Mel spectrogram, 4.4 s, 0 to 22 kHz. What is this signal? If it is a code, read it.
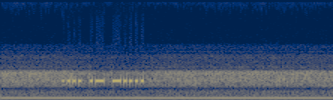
Morse code, heard as a keyed tone, about 30 wpm, 770 Hz, with noise. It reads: SA6
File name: 8r1rpn dl8mld 15m cw etc 27oct2010 1127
